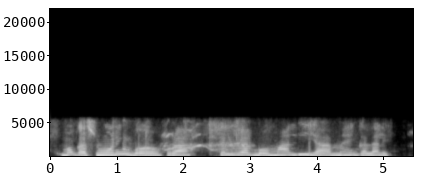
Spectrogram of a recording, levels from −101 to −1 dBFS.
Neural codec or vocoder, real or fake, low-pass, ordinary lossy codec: none; real; 5.4 kHz; Opus, 16 kbps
